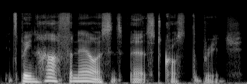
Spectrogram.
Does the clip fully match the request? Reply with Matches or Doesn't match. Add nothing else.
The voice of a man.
Matches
